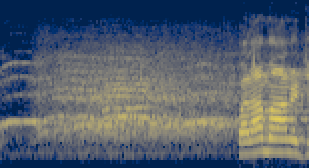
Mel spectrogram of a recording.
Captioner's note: applause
